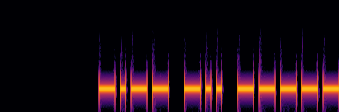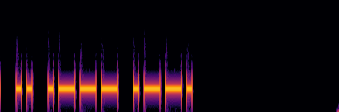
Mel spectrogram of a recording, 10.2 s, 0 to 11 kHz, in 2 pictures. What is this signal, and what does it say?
Morse code, heard as a keyed tone, about 15 wpm, 700 Hz. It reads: YD0IJP
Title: DXCC-100 Call Signs - 6 Characters - 15wpm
